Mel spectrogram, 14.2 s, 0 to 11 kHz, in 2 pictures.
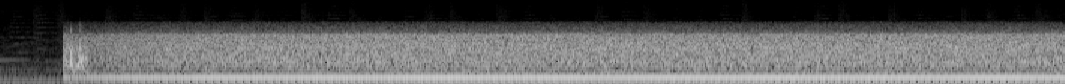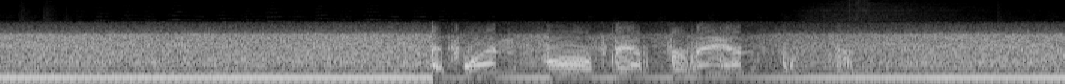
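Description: Apollo 11 lunar-surface radio downlink: a steady static hiss with a constant hum. About ten seconds in, a voice comes through the radio for roughly two seconds, then the hiss and hum return.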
